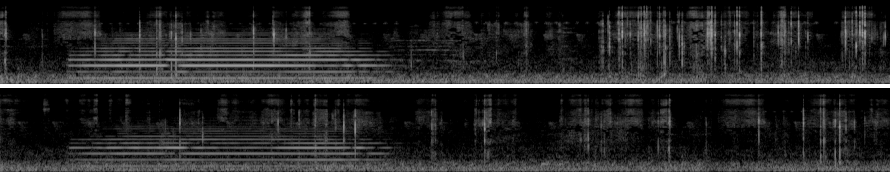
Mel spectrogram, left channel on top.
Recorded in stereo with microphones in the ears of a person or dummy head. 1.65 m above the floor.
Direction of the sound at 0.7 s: 70° left (ahead or behind).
